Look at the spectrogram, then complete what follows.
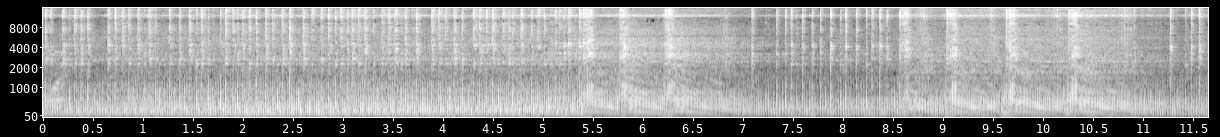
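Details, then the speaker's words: Freshly ported Husqvarna 4910/501p chainsaw on its first run after porting, with the exhaust opened and the low jet over two turns out: a steady high scream with clean, crisp throttle rises and falls, no bogging; it runs normally and is well fuelled. "So, I guess it needed a lot more fuel after the modifications I did. I bet I'm over I'm I'm over two turns out now on the low jet. Oh, that thing sounds like a freak."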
